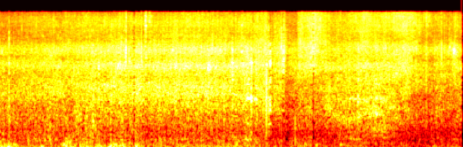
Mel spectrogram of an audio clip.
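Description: Steaks searing in a cast-iron skillet over a campfire: a steady sizzle with a few sharp pops.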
